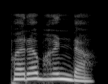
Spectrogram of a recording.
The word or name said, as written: ಪರಭಂಡ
